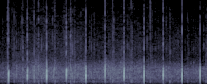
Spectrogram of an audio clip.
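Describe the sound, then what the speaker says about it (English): Scattered clapping at the opening of the Shirley Chisholm Recreation Center in Flatbush, with sharp, evenly spaced single claps standing out over faint crowd noise, quiet overall. "let's give them applause."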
